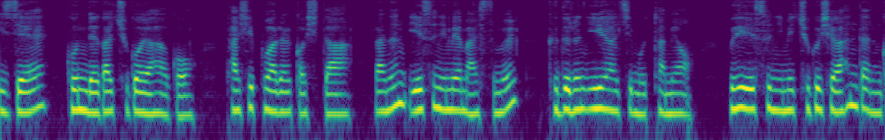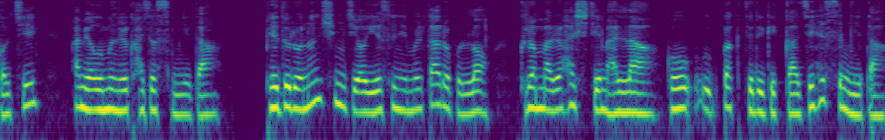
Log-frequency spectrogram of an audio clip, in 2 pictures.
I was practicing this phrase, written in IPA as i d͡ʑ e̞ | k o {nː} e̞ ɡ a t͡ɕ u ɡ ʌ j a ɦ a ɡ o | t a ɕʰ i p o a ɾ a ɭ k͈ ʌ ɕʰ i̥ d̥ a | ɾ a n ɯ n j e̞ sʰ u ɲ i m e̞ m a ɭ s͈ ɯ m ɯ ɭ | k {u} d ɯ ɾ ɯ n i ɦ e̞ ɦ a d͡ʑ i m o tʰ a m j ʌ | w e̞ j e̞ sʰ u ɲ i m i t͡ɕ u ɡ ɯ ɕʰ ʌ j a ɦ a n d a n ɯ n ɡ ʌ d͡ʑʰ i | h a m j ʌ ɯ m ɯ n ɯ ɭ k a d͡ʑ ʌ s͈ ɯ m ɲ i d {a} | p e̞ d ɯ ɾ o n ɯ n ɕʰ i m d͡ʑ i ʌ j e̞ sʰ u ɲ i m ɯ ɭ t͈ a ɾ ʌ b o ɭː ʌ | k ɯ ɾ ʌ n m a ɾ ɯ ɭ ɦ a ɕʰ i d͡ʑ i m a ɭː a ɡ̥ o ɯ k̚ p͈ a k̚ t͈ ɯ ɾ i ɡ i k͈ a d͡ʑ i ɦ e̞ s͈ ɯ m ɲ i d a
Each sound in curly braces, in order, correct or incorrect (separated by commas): correct, incorrect, correct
